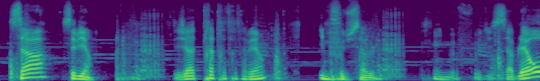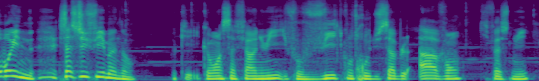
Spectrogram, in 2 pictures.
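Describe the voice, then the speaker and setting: A young man speaks casual gameplay commentary at a middle pitch. He chats on in a relaxed way and then jumps into loud, startled cries. Faint game music runs quietly behind him. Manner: chatty and jumpy, shouting when scared. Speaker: gaming YouTuber. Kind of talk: Let's Play commentary.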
